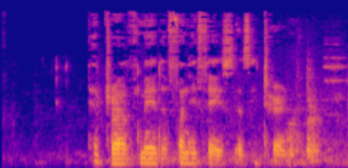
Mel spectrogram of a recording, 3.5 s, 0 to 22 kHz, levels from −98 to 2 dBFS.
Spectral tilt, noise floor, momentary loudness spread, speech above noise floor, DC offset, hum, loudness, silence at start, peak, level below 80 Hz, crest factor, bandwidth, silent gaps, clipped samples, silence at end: -4.5 dB/octave; -63 dBFS; 8 LU; 40 dB; under 0.1%; none; -23 LUFS; 0.9 s; -4 dBFS; -60 dBFS; 20 dB; 17 kHz; none; under 0.1%; 0 s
